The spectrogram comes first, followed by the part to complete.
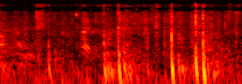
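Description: Soccer balls being kicked and trapped on artificial turf: a run of sharp thuds from passes and first touches, about four of them in the second half.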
